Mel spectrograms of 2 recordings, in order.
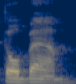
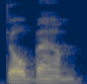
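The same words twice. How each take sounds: First: The first word is cut to one syllable. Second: The same.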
